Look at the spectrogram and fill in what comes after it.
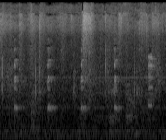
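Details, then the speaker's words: Sharp, regular crackling bursts, about two per second, from tissue contracting during nonablative radiofrequency treatment of a small double chin: tissue crackling during radiofrequency treatment. "hear the crackles they're amazing okay super super efficient"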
